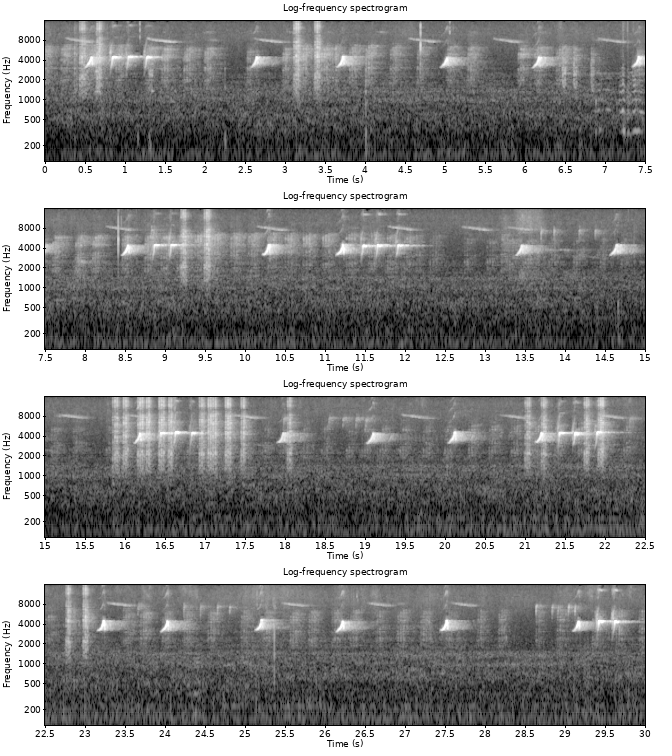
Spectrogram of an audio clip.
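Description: A songbird repeating one short, high, down-slurred call about once a second, mixed with a few bursts of dry, rattling clicks, the densest about halfway through.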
